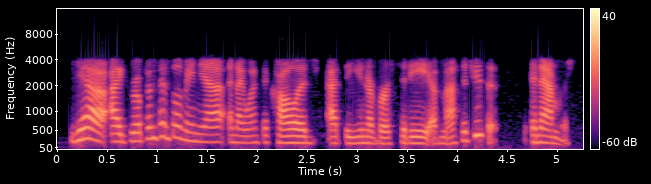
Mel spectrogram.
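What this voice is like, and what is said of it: East Coast American accent. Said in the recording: “I can definitely pick up on the accent.”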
